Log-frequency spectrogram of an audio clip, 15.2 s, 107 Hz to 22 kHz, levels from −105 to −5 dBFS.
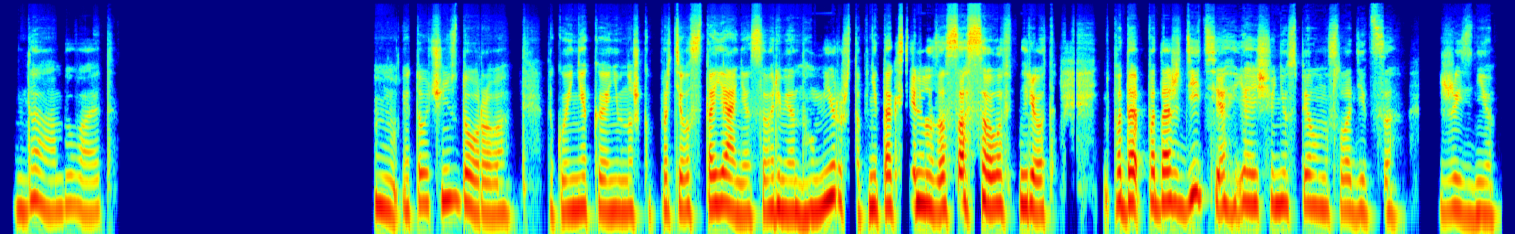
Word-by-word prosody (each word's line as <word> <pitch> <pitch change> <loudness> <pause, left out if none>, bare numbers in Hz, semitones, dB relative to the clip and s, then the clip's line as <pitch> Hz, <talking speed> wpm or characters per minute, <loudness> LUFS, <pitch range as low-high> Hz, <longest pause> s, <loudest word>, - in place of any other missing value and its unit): Да, 190 -1 -5
бывает. 185 -2 -11 2.6
М, 200 -4 -1
это 190 +3 -4
очень 235 +2 0
здорово, 180 -7 -2 0.4
такое 185 +1 -6
некое 190 -1 -1
немножко 185 -1 -4
противостояние 195 0 +1
современному 180 0 -1
миру, 230 +5 +3
чтоб 180 -1 -9
не 200 - +3
так 205 +1 +2
сильно 210 -1 +3
засасывало 205 +2 +4
вперёд. 205 -3 0 0.5
Подо 220 0 +5
подождите, 220 +1 +2
я 215 +2 -1
ещё 215 +1 0
не 215 0 +1
успела 210 0 -3
насладиться 180 -2 -6 0.4
жизнью. 175 -3 -5
195 Hz, 105 wpm, -22 LUFS, 180-210 Hz, 2.6 s, Подо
